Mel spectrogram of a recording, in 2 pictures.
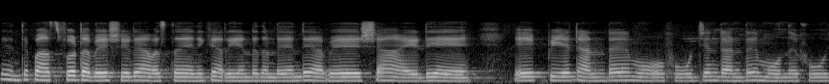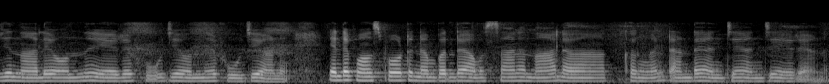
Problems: background sounds at intervals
